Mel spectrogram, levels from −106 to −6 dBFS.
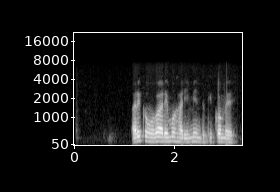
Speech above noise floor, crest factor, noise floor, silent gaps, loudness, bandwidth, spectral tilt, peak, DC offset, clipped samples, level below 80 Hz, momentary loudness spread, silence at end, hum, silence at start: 62 dB; 18 dB; -82 dBFS; none; -21 LUFS; 3.8 kHz; -9.5 dB/octave; -4 dBFS; under 0.1%; under 0.1%; -62 dBFS; 11 LU; 0.2 s; none; 1.15 s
